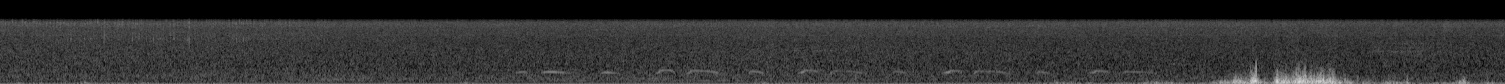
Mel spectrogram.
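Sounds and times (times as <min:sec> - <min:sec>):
rain-like hiss: 0:00.0 - 0:15.0
bird hooting: 0:05.2 - 0:11.5.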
